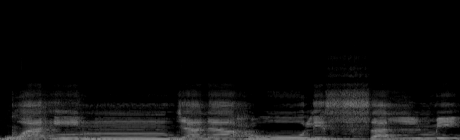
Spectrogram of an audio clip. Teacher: نون ساکن پر اخفا کریں گے، یعنی نون کی آواز کو ناک میں چھپا کر ادا کریں گے۔ وَإِن جَنَحُوا، ہا واو پیش، حو کھینچ کر ادا کریں گے کیونکہ یہ واو مدہ ہے۔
